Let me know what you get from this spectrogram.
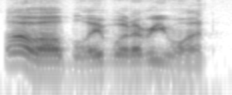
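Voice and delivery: ordinary delivery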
